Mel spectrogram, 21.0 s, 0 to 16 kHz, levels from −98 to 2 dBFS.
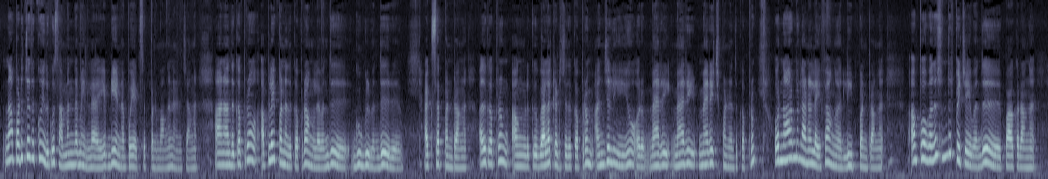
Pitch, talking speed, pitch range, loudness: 210 Hz, 125 wpm, 185-245 Hz, -31 LUFS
